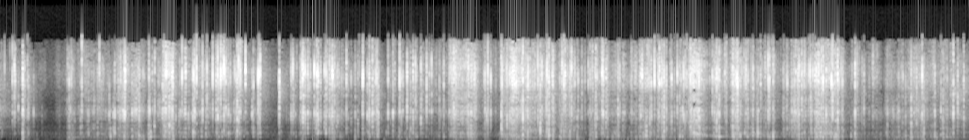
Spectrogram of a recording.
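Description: Foil trading card pack wrapper being torn open and crinkled by hand: a dense crackling that stops briefly just after the start and again a few seconds in.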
